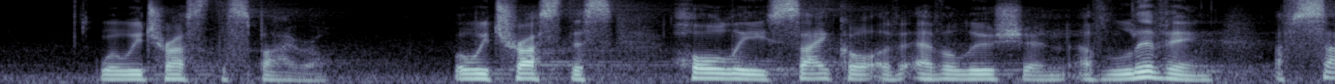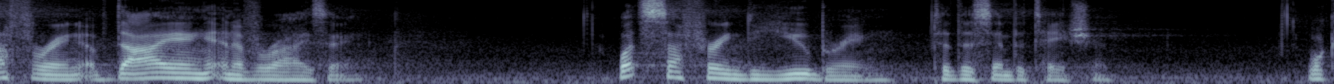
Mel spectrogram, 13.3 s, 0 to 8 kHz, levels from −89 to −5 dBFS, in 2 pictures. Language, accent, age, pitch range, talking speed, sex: English, American, 40-59, 110-135 Hz, 140 wpm, male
